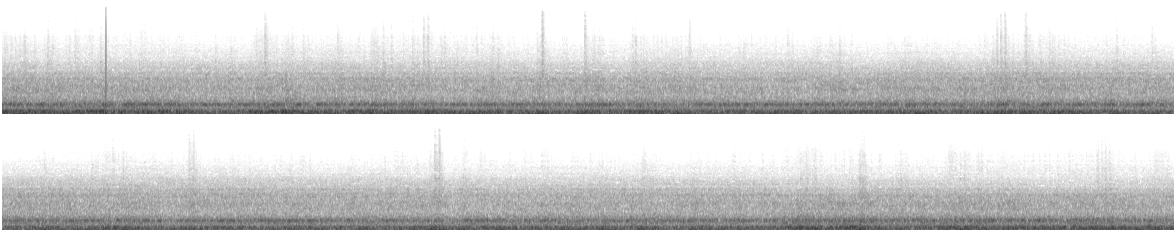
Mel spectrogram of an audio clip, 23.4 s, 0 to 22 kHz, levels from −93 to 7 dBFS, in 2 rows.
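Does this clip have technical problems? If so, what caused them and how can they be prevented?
Yes. At 1.04 s there is damaged data in a compressed stream: part of the encoded file was lost or overwritten. The decoder could not read the frame at that point, lost its place, and skipped ahead to the next valid frame header. The result is a brief glitch lasting only a few milliseconds. Storing and transferring the file with checksums, or over an error-corrected link, and re-downloading any copy that fails verification would prevent this.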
